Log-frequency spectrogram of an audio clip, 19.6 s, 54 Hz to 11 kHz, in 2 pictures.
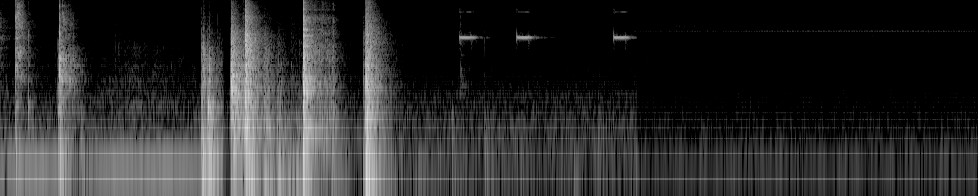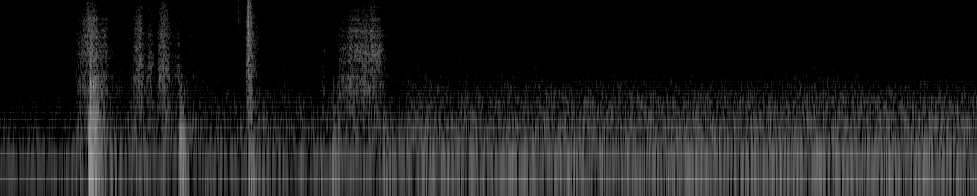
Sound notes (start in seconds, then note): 0.0 metal on plastic scraping; 2.0 several thuds and clanks; 4.6 three beeps; 5.6 the horrid electric hum of this stove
